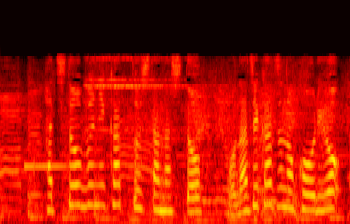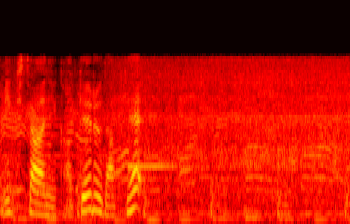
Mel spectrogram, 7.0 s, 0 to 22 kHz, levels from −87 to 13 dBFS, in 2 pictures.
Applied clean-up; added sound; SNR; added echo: none; Piano; 15 dB; none.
